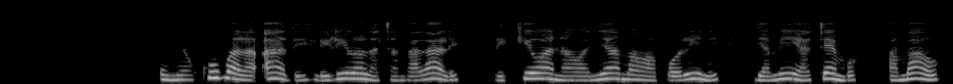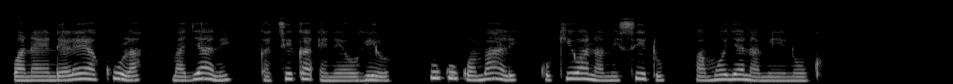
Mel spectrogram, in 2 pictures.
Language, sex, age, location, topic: Swahili, female, 36-49, Dar es Salaam, agriculture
